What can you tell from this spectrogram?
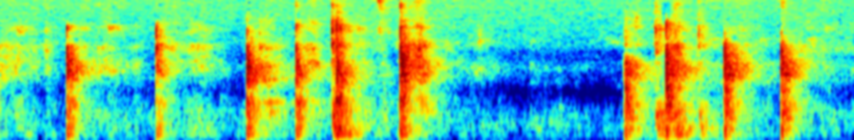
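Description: Chalk writing on a chalkboard: a quick run of short taps and scrapes as digits and plus signs are drawn, with a pause of about a second in the middle.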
